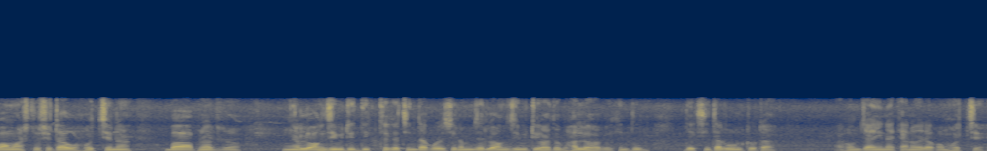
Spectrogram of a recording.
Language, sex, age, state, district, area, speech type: Bengali, male, 60+, West Bengal, Purba Bardhaman, rural, spontaneous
